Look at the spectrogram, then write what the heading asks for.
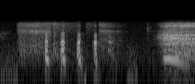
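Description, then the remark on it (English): A raspy throat clearing: a rough breathy rumble broken by four quick guttural pulses, a brief pause, then a louder, longer harsh rasp to finish. “Let me just clear my throat.”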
